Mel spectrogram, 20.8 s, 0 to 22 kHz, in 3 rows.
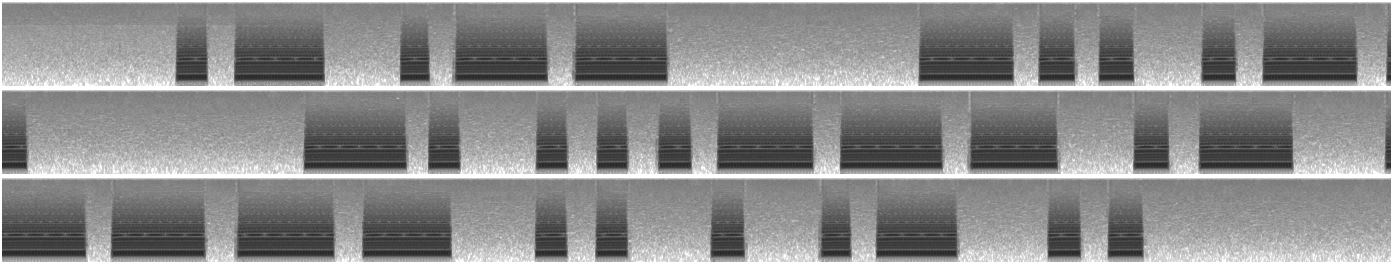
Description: Morse code (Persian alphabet), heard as a horn, hand-sent with a straight key, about 8 wpm. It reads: او در نقاشیهای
